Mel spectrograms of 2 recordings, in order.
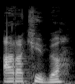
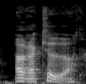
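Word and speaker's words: Aracuan: Hur uttalas det? Arakua. Arakua, okej. Okay.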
